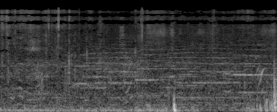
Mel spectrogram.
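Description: Outdoor hubbub of voices from people nearby and faint music over a steady low rumble, with one sharp thump about two and a half seconds in.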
